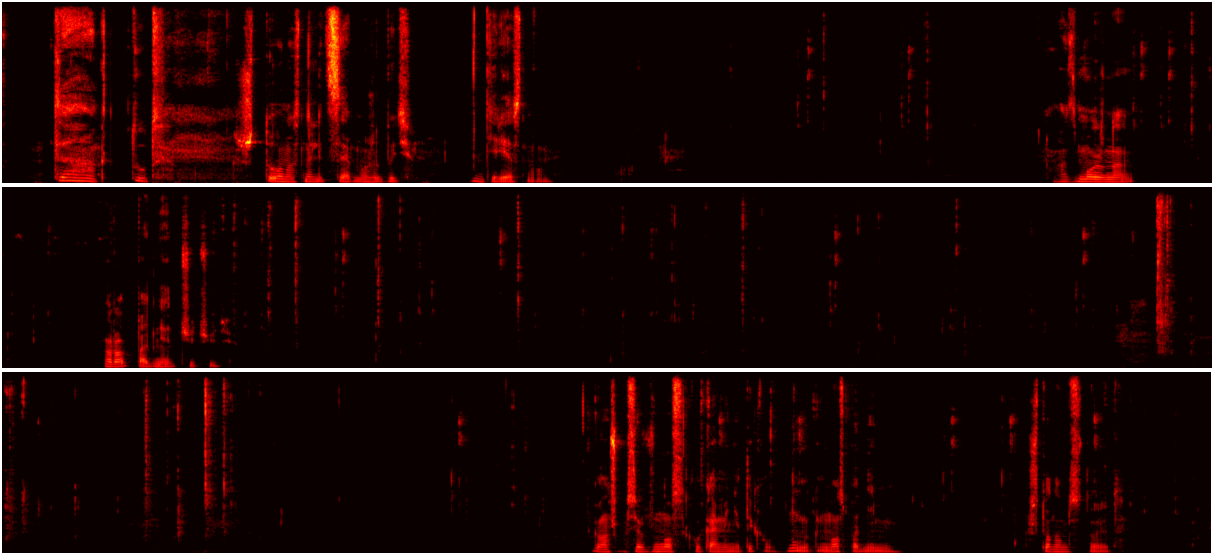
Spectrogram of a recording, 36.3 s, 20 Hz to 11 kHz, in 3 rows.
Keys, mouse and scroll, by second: 0.4 middle click, 1.3 click, 1.4 Tab, 1.6-8.0 middle drag, 8.0 click, 9.0 shift+click, 9.7-11.3 middle drag, 11.5 shift+click, 11.8 shift+middle click, 12.7 scroll down 2, 13.1-14.7 middle drag, 14.7-15.4 scroll up 1, 15.4 shift+click, 16.0 z, 17.0 shift+click, 17.4 middle click, 18.2 z, 18.3 middle click, 19.0 g, 20.6 z, 20.8 scroll down 1, 20.8 middle click, 21.6 Tab, 21.7 scroll down 1, 21.8-22.9 middle drag, 22.9 click, 22.9 middle click, 23.6-24.0 scroll up 1, 24.0 KP_3, 24.4 scroll up 2, 24.6 Tab, 24.9 a, 25.3 middle click, 25.8 KP_1, 26.0 scroll up 1, 26.6 g, 28.8-30.3 middle drag, 30.3 g, 31.3 middle click, 31.8 Tab, 32.1 click, 32.3 middle click, 32.7 Tab, 33.3 2, 33.6 click, 34.2 shift+click, 35.1 shift+click, 35.2 scroll up 1, 35.3 scroll down 2, 35.6 middle click, 36.1 g.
